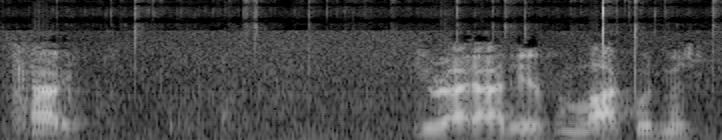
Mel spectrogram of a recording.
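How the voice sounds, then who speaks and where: A man's voice: normal speed, fairly bright tone, slight background noise, close to an everyday voice. An actor playing a jittery young gunslinger who stammers as his voice climbs in panic, in a 1950s radio drama. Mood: wary. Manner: stammering, voice jumps high with fear. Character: jittery young gunslinger man, boastful, cracking under pressure. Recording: muffled old radio recording.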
